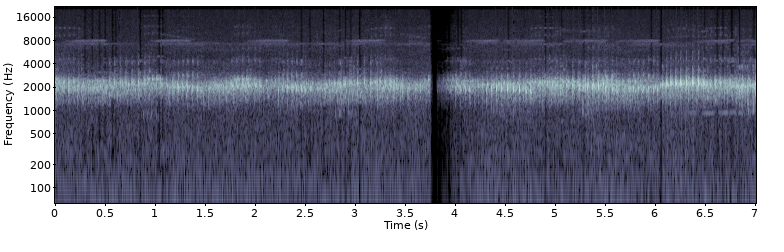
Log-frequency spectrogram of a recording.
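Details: A chorus of forest green tree frogs in mating season: steady overlapping rattling croaks that break off in a brief silent gap midway, then resume and swell toward the end.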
